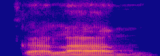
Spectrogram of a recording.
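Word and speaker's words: الكلام: Beda lagi nanti kalau ini ada alif di sini, ya, sehingga jadi begini. Maaf. Ya. Nah, ini dibaca kalam.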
